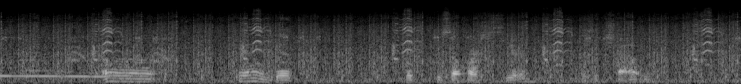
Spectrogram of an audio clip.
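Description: A man talks casually into a close microphone.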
